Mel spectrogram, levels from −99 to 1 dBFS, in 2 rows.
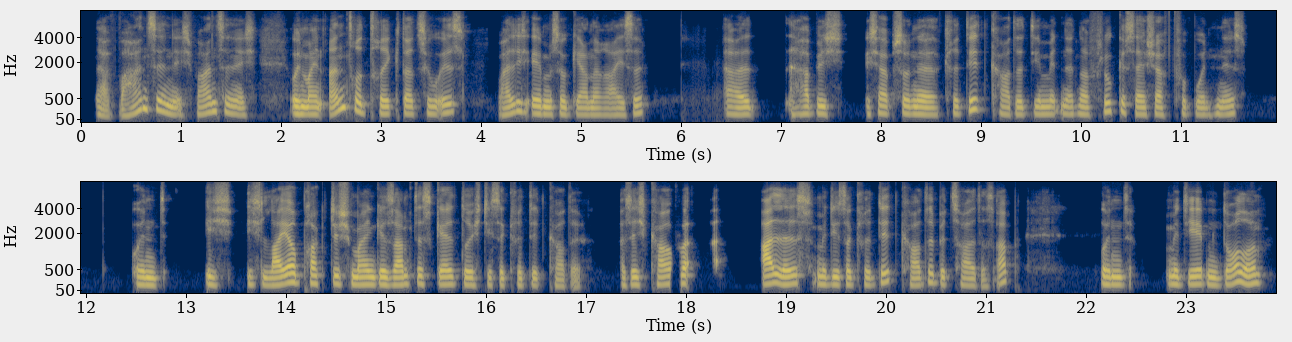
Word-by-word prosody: Ja, - - -3
wahnsinnig, 225 - 0
wahnsinnig. 155 -4 -1 0.3
Und 150 -1 +5
mein 145 -1 +2
anderer 245 - +2
Trick 150 -4 -1
dazu 150 -1 0
ist, 180 +2 0 0.3
weil 145 +8 -1
ich 195 -4 -3
eben 150 -2 +4
so 145 -1 -1
gerne 135 -1 -2
reise, 135 +5 -2 0.7
äh, 145 -1 +1 0.4
habe 150 +2 -2
ich 150 - -1 0.2
ich 150 +2 -1
habe 155 -1 0
so 160 - +3
'ne 140 -2 +2
Kreditkarte, 155 - -2
die 150 +1 -3
mit 145 0 -1
'ner 150 -2 -2
'ner 145 -2 -1
Fluggesellschaft 150 -8 -2
verbunden 145 0 -5
ist. 155 +3 -3 0.8
Und 150 -2 +2 0.4
ich 155 -2 0
ich 160 -1 -1
leihe 155 +6 +7
praktisch 175 -2 +1
mein 155 0 +5
gesamtes 155 +3 +3
Geld 160 0 +2
durch 150 -2 +1
diese 145 -1 -1
Kreditkarte. 140 -3 -7 0.4
Also, 150 +1 0
ich 155 +1 0
kaufe 165 +3 +1
a 180 - -24 0.7
alles 170 0 +6
mit 160 -1 -1
dieser 155 0 +2
Kreditkarte, 150 +2 -3
bezahle 150 -4 -3
das 125 -1 -9
ab 210 +5 -3 0.8
und 155 0 +1 0.3
mit 165 -1 0
jedem 160 -3 +2
Dollar 180 +1 +3
155 Hz, 140 wpm, -24 LUFS, 145-170 Hz, 0.8 s, leihe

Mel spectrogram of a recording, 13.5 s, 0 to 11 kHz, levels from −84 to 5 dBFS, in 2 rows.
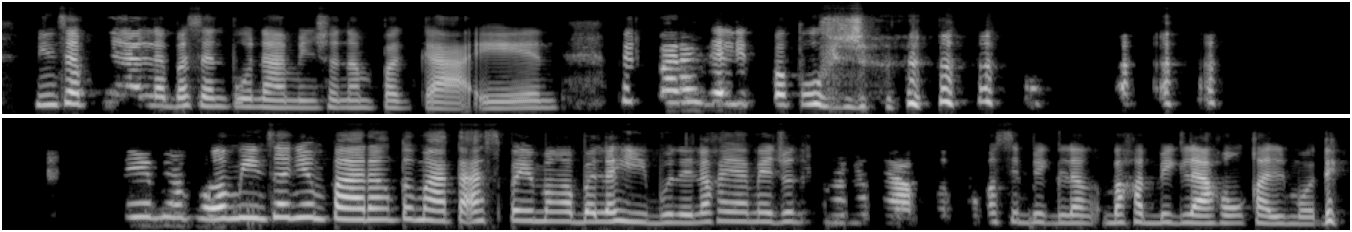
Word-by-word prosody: Minsan 310 +2 +3
nilalabasan 265 -3 0
po 235 - -3
namin 210 -2 -1
siya 210 0 -7
ng 205 -1 -7
pagkain, 195 0 -2 0.3
pero 390 -1 -2
parang 360 +1 +4
galit 320 -1 +2
pa 300 - +4
po 300 +1 0
siya. 240 +1 +1 3.0
Pino 395 -1 -1
po 340 +1 +5
minsan 375 +1 +3
yung 380 -2 +1
parang 325 -1 +6
tumataas 295 -3 +2
pa 300 - -2
yung 290 -1 -1
mga 275 -1 -3
balahibo 260 -3 -1
nila 240 +2 -1
kaya 270 -1 -3
medyo 265 0 -1
nakakatakot 230 -4 -5
po - - -33
kasi 260 +1 -9
biglang 230 -2 -4
baka 240 +2 0
bigla 235 -1 +3
akong 225 +1 -2
kalmutin. 210 +4 -2
260 Hz, 150 wpm, -21 LUFS, 225-315 Hz, 3.0 s, parang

